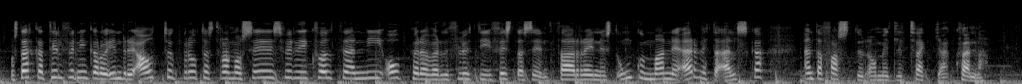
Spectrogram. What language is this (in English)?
Icelandic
